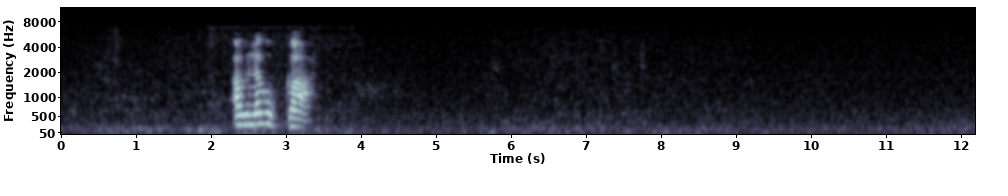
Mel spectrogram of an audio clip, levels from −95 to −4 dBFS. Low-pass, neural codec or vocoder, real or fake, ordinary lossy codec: 7.2 kHz; none; real; AAC, 48 kbps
